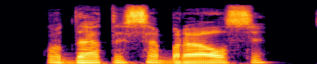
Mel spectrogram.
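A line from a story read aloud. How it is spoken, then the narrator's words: Dry question. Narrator (Russian): сухо спросила Софья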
